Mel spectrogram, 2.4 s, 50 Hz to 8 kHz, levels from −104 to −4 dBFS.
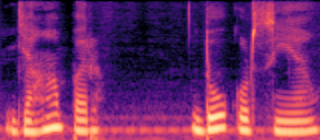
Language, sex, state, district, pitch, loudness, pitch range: Hindi, female, Madhya Pradesh, Bhopal, 195 Hz, -16 LUFS, 185-200 Hz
